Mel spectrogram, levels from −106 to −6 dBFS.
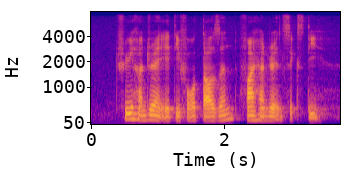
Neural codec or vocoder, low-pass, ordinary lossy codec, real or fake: none; 7.2 kHz; none; real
